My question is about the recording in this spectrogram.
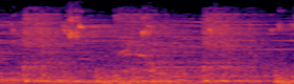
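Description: Live basketball game sound: a ball being dribbled on a hardwood court, with a few sneaker squeaks and music playing in the background.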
